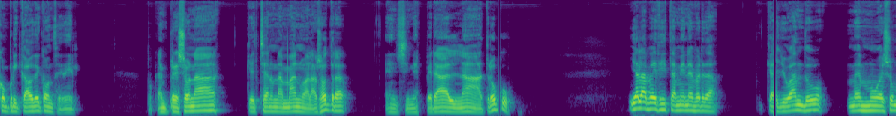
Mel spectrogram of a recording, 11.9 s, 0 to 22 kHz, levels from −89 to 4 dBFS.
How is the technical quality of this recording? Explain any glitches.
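The recording has three glitches: one loud pop and two blocks of digital silence.

At 3.83 to 3.85 s there is a single loud pop, a sharp transient peaking roughly 10 dB above the speech, with the speech continuing underneath. Its likely cause is a voltage step or pulse entering the chain, from a connector, a switch, static or a driver glitch, which the following circuitry shaped into a brief thump.

The two blocks of digital silence fall at 6.64 s, just after "sin asperal ná a", lasting about 23 ms, and at 10.31 s, lasting about 35 ms. In each, the samples were replaced by zeros, most plausibly because the output buffer was not filled in time. The 23 ms gap fits a 1024-sample buffer. The audio drops to silence and returns abruptly, and the gap is heard as a short hole in the speech.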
